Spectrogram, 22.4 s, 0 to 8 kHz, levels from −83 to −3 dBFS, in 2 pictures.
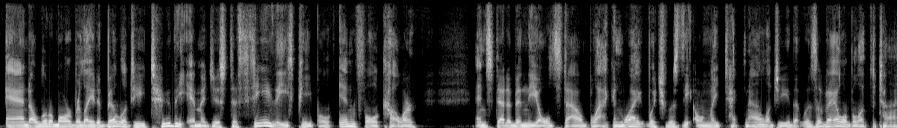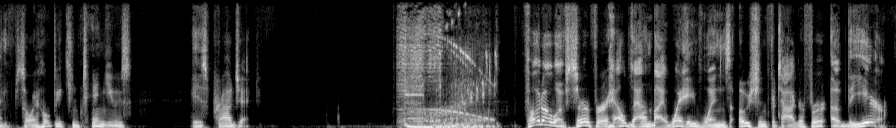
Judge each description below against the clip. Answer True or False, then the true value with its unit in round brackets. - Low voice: True (105 Hz)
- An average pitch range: False (7.1 semitones)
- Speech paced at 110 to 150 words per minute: True (145 wpm)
